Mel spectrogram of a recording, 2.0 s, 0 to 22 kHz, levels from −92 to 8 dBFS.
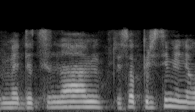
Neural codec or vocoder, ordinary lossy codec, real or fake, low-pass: codec, 16 kHz, 4 kbps, FreqCodec, smaller model; Opus, 64 kbps; fake; 7.2 kHz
